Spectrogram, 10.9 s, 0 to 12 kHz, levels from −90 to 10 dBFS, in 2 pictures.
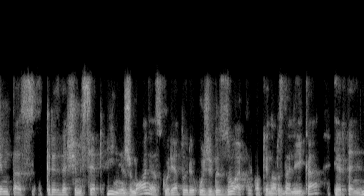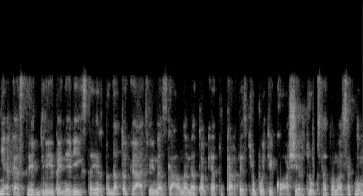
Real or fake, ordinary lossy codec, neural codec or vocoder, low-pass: real; Opus, 64 kbps; none; 7.2 kHz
